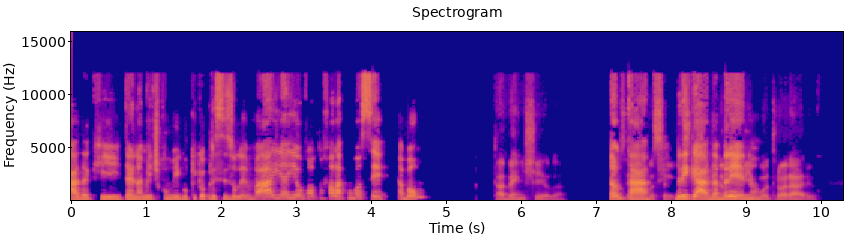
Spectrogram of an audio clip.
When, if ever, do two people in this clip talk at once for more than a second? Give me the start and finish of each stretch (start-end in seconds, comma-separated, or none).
7.3-9.2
